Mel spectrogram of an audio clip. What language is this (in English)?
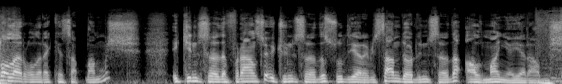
Turkish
